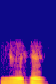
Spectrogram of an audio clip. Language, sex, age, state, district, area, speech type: Santali, female, 18-30, West Bengal, Purba Bardhaman, rural, conversation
